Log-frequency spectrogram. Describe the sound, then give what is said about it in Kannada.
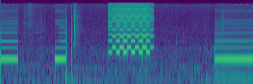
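Electronic telephone tones signal an incoming call: two short beeps, then a bright warbling ring burst, then a sustained steady tone, all loud and without talk. “ಮುಂದಿನ ಕರೆ ಬರ್ತಾ ಇದೆ, ನೋಡೋಣ ಯಾರು ಕರೆ ಮಾಡಿದ್ದಾರೆ.”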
